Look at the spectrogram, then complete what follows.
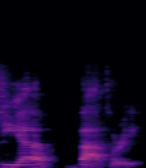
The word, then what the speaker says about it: Gia Barthory: Because I can't pronounce it. And she's sitting over there about to fall out. My name is Gia Barthory.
